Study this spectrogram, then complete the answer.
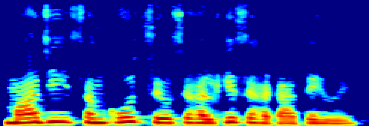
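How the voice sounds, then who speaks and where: Woman storyteller, high pitch, dull lo-fi recording. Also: moderate pace, mellow, dry recording. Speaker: story reader. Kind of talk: literary story narration.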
